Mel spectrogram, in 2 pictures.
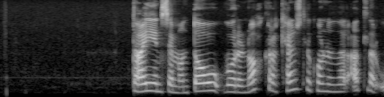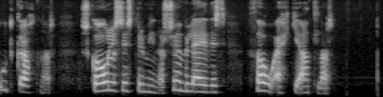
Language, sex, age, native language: Icelandic, female, 40-49, Icelandic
